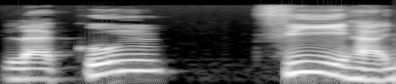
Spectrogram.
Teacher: ke dalam Va atau mim sukun ke dalam wow kenapa karena huruf mim sukun dengan Va atau mim sukun dengan Wow ini adalah dua huruf yang sama tempat keluarnya sama-sama keluar di bibir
